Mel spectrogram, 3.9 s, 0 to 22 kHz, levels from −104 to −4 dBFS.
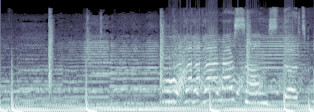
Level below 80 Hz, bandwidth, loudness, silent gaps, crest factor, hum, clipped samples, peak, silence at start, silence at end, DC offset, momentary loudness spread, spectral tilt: -16 dBFS; 16.5 kHz; -10 LUFS; none; 10 dB; none; 0.9%; 0 dBFS; 0 s; 0 s; under 0.1%; 6 LU; -5.5 dB/octave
